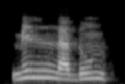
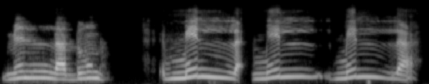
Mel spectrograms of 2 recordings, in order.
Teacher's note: من لدنه نہیں، نون کو نہ بولیں آپ بیچ میں. ملا ملا ڈائریکٹ ملا ہے، من لدن کیونکہ لام اور را کے اوپر ادغام گننے کے بغیر جی ہوتا ہے نا.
